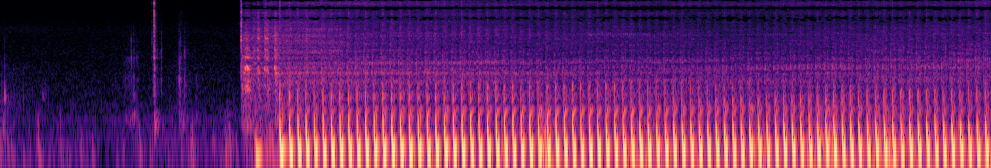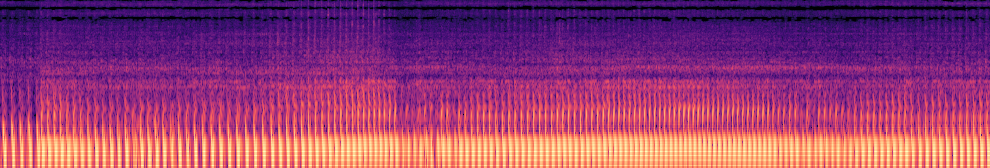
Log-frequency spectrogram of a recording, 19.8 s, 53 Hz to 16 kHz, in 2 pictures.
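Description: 200cc single-cylinder four-stroke engine of a Power Wheels go-kart starting up suddenly about two seconds in and running steadily, its note growing louder and deeper about halfway through.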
